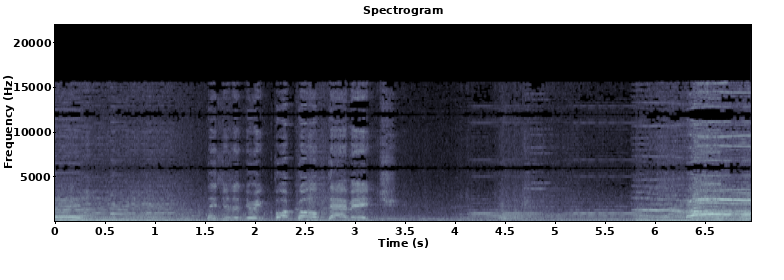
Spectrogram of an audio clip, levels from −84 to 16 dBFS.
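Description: Throughout the clip the audio carries imaging from sample-and-hold upsampling: it was raised from 12 kHz to 48 kHz by repeating samples without a smoothing filter, so mirrored copies of the spectrum sit above the original band, the first spanning 6 to 12 kHz at about 14 dB below the sound. Unlike steady hiss, this metallic fizz rises and falls with the sound's level, and like aliasing, its lowest copy moves opposite to the pitch.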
